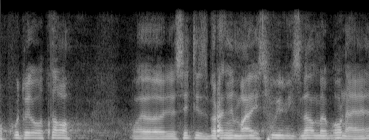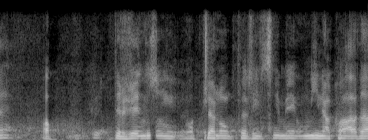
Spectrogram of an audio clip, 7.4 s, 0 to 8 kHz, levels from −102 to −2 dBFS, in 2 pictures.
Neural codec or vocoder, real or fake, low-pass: codec, 24 kHz, 1.5 kbps, HILCodec; fake; 7.2 kHz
